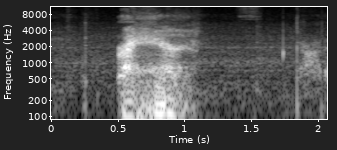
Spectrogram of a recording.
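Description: A person's voice whispering briefly and softly, starting about half a second in, then near silence.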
